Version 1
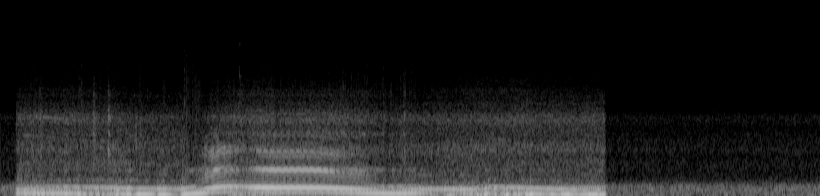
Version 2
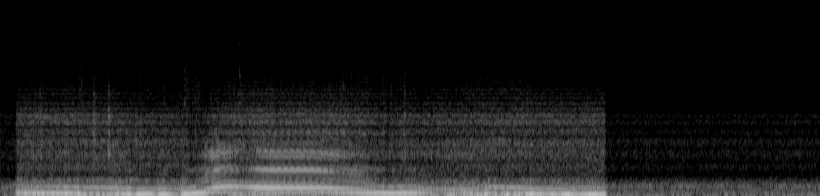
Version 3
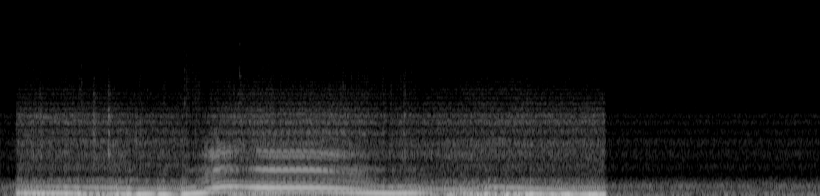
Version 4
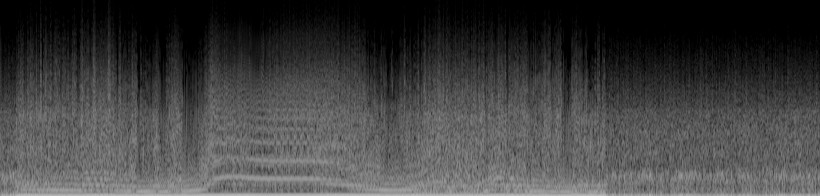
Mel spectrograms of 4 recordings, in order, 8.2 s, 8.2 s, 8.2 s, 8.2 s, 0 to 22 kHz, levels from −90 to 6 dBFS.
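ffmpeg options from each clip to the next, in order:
-af "equalizer=f=520:t=o:w=0.24:g=-10.5,aecho=1:1:3.6:0.61,volume=0.75"
-af anull
-filter_complex "[0:a]asplit=2[s0][s1];[s1]highpass=f=720:p=1,volume=70.8,asoftclip=type=tanh:threshold=0.133[s2];[s0][s2]amix=inputs=2:normalize=0,lowpass=f=1300:p=1,volume=0.501,alimiter=level_in=1.5:limit=0.0631:level=0:latency=1:release=46,volume=0.668,aeval=exprs='abs(val(0))':c=same,volume=2.11"

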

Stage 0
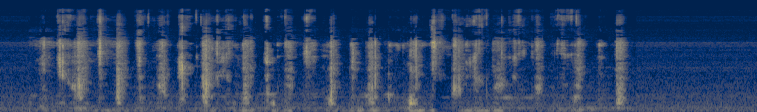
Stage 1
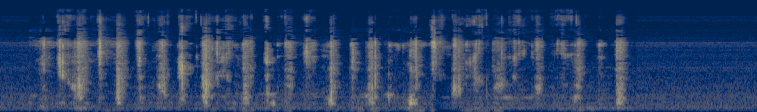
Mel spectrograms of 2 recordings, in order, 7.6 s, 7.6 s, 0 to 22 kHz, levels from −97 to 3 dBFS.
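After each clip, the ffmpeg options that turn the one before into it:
-filter_complex "[0:a]highpass=180,acrossover=split=9800[s0][s1];[s1]acompressor=threshold=0.00141:ratio=4:attack=1:release=60[s2];[s0][s2]amix=inputs=2:normalize=0"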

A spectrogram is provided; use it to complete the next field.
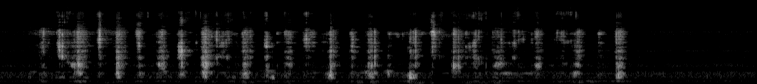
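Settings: -af "lowshelf=f=100:g=-9,aecho=1:1:2.2:0.77,volume=0.841"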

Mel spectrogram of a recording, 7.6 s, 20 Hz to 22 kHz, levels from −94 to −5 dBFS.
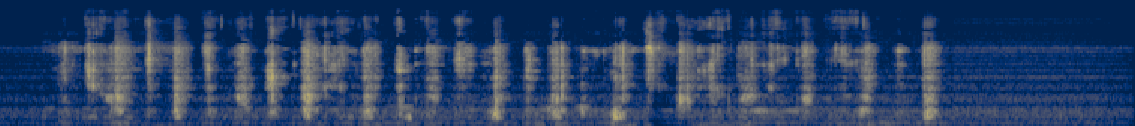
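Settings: -af "dynaudnorm=f=140:g=7:m=2.51,volume=0.355"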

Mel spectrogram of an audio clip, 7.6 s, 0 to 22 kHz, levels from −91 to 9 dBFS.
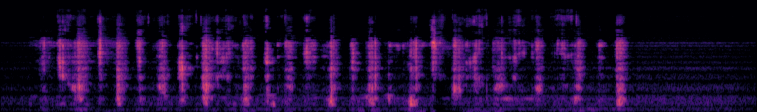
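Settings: -af "afreqshift=-29"

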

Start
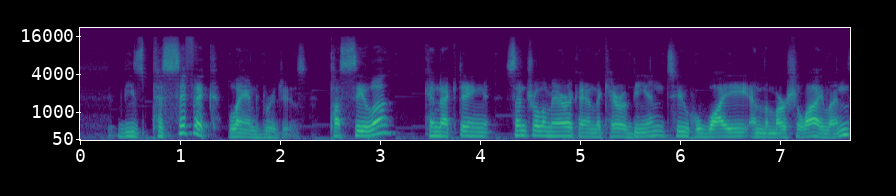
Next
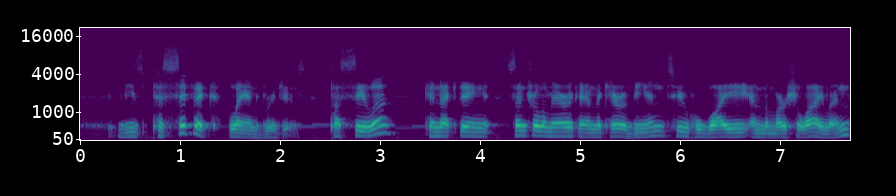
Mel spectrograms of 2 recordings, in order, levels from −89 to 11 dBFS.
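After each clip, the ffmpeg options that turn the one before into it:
-filter_complex "[0:a]asplit=3[s0][s1][s2];[s0]bandpass=f=530:t=q:w=8,volume=1[s3];[s1]bandpass=f=1840:t=q:w=8,volume=0.501[s4];[s2]bandpass=f=2480:t=q:w=8,volume=0.355[s5];[s3][s4][s5]amix=inputs=3:normalize=0,volume=1.19"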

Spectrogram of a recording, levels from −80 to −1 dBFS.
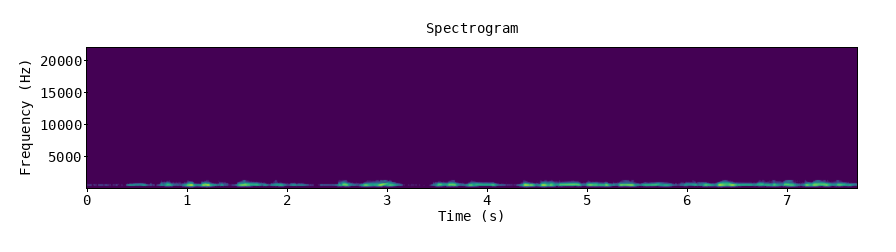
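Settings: -af "afftfilt=real='re*between(b*sr/4096,510,1200)':imag='im*between(b*sr/4096,510,1200)':win_size=4096:overlap=0.75,dynaudnorm=f=220:g=5:m=2.66"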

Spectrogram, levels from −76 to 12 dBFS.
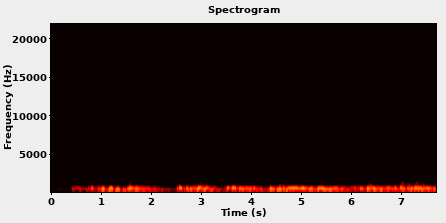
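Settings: -filter_complex "[0:a]alimiter=limit=0.158:level=0:latency=1:release=407,asplit=2[s0][s1];[s1]asplit=4[s2][s3][s4][s5];[s2]adelay=136,afreqshift=-56,volume=0.631[s6];[s3]adelay=272,afreqshift=-112,volume=0.214[s7];[s4]adelay=408,afreqshift=-168,volume=0.0733[s8];[s5]adelay=544,afreqshift=-224,volume=0.0248[s9];[s6][s7][s8][s9]amix=inputs=4:normalize=0[s10];[s0][s10]amix=inputs=2:normalize=0,volume=0.473"

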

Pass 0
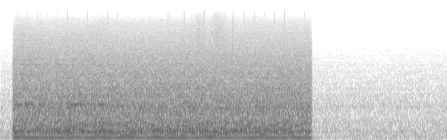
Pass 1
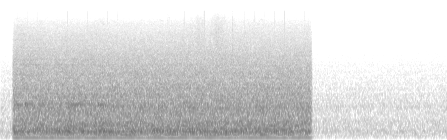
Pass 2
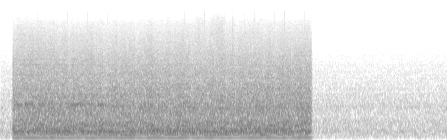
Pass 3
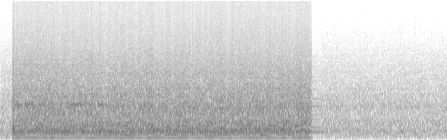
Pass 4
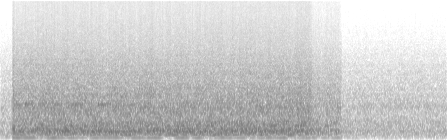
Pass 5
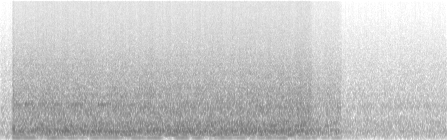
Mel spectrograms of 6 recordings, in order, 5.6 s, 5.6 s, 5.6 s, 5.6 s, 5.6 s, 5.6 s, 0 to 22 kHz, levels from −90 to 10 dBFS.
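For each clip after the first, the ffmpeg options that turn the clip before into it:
-af "highpass=140,volume=0.501"
-af "alimiter=level_in=2.82:limit=0.0631:level=0:latency=1:release=144,volume=0.355,volume=1.41"
-af "bandreject=f=121.2:t=h:w=4,bandreject=f=242.4:t=h:w=4,bandreject=f=363.6:t=h:w=4,bandreject=f=484.8:t=h:w=4,bandreject=f=606:t=h:w=4,bandreject=f=727.2:t=h:w=4,bandreject=f=848.4:t=h:w=4,bandreject=f=969.6:t=h:w=4,bandreject=f=1090.8:t=h:w=4,bandreject=f=1212:t=h:w=4,bandreject=f=1333.2:t=h:w=4,bandreject=f=1454.4:t=h:w=4,bandreject=f=1575.6:t=h:w=4,bandreject=f=1696.8:t=h:w=4,bandreject=f=1818:t=h:w=4,bandreject=f=1939.2:t=h:w=4,bandreject=f=2060.4:t=h:w=4,bandreject=f=2181.6:t=h:w=4,bandreject=f=2302.8:t=h:w=4,bandreject=f=2424:t=h:w=4,bandreject=f=2545.2:t=h:w=4,bandreject=f=2666.4:t=h:w=4,bandreject=f=2787.6:t=h:w=4,bandreject=f=2908.8:t=h:w=4,bandreject=f=3030:t=h:w=4,bandreject=f=3151.2:t=h:w=4,bandreject=f=3272.4:t=h:w=4,bandreject=f=3393.6:t=h:w=4,bandreject=f=3514.8:t=h:w=4,bandreject=f=3636:t=h:w=4,bandreject=f=3757.2:t=h:w=4,bandreject=f=3878.4:t=h:w=4,bandreject=f=3999.6:t=h:w=4,bandreject=f=4120.8:t=h:w=4,bandreject=f=4242:t=h:w=4,acrusher=bits=3:mode=log:mix=0:aa=0.000001,acompressor=threshold=0.00447:ratio=3,volume=2.51"
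-af "flanger=delay=4.2:depth=8.5:regen=-42:speed=1.9:shape=triangular,aecho=1:1:369:0.562,volume=1.41"
-af "acrusher=bits=8:mix=0:aa=0.5,volume=1.12"

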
